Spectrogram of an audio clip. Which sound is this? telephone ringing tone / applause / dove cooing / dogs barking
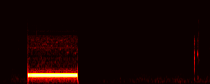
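telephone ringing tone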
